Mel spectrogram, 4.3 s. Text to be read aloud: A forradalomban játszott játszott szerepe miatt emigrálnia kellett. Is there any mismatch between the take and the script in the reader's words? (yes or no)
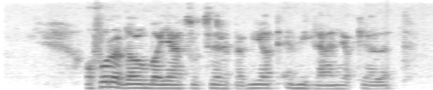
yes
